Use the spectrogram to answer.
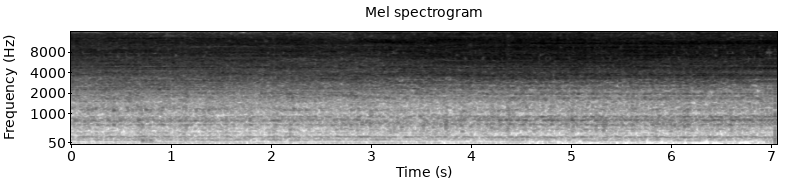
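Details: WaterBoss water softener after freeing a stuck pusher: steady hiss of water rushing through the valve during regeneration, no gurgling or surging; normal flow.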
